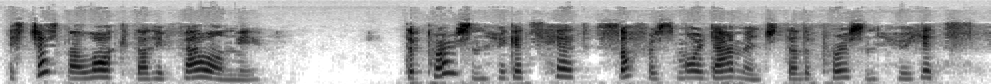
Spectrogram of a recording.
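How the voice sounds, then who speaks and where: A woman narrates a romance visual novel aloud in the heroine's voice and stops to correct her own reading. Her voice is high and bright, and she speaks slowly. The recording is dry and slightly dull. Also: lively intonation, dry recording. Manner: reads the heroine's lines, corrects herself aloud. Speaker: channel host reading a game.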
